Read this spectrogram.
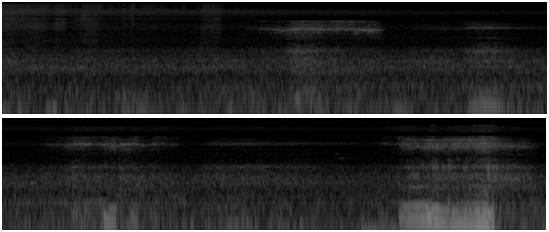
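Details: Soft low snores with a snorting catch, then one louder rattling snore near the end, over steady room hum: ordinary snoring.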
